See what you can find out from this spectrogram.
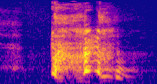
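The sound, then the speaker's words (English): A single sharp cough from someone giving a sermon into a microphone, a short loud burst with a couple of rough pulses before fading back to near silence. “You're going to have to forgive me. I might cough one or two times, so I hope I don't do it right into the mic.”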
